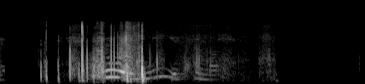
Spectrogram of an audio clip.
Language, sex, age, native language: Icelandic, female, 10, Icelandic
